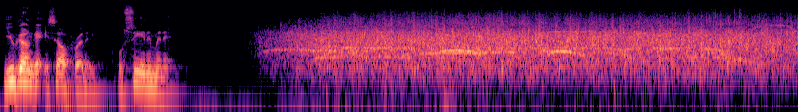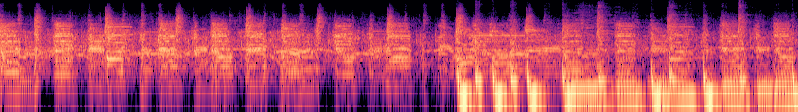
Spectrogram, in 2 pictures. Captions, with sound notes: You go and get yourself ready. We'll see you in a minute. (audience cheering) (upbeat music)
